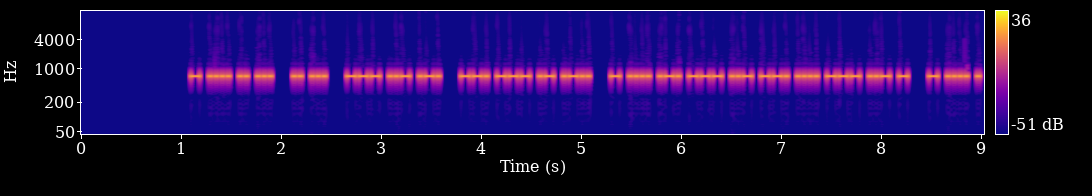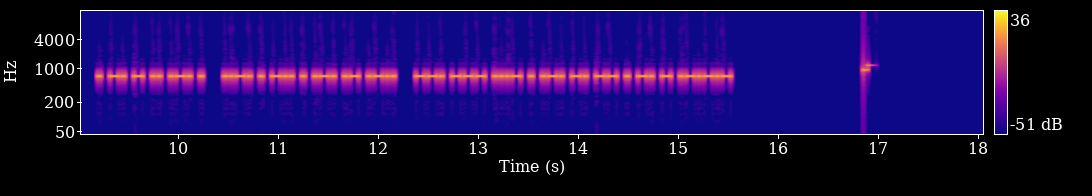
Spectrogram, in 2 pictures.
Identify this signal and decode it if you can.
Morse code, heard as a keyed tone, about 40 wpm, 700 Hz. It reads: THIS IS OUR GOAL THROUGHOUT THE ENTIRE FEDERAL GOVERNMENT.
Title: Sentences from Top 1000 Words - Review Part 5 - 40wpm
